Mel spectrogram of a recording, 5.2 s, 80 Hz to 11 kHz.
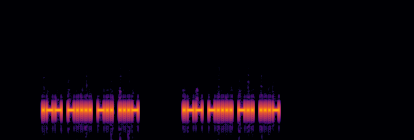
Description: Morse code, heard as a keyed tone, about 46 wpm, 700 Hz. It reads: W6DV W6DV
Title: USA Call Signs - 4 Characters - Repeated 2x - 45wpm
